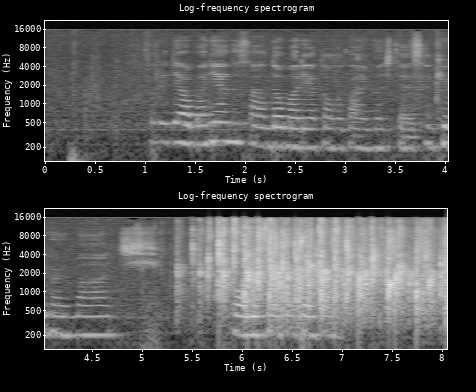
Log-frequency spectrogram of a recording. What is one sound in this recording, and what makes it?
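A woman speaks cheerfully into a microphone.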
